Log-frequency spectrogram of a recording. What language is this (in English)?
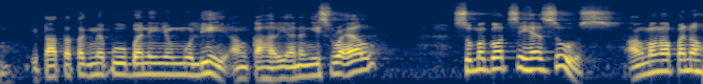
Filipino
